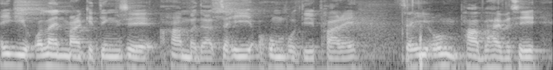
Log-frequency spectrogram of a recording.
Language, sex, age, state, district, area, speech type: Manipuri, male, 18-30, Manipur, Bishnupur, rural, spontaneous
